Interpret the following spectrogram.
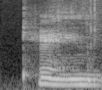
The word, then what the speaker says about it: Kean: So, Leslie Kean, looks like Kean, but I do believe it's pronounced Kane, but we know who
